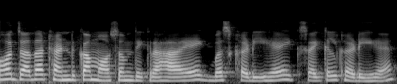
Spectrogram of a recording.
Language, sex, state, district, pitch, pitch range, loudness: Hindi, female, Jharkhand, Jamtara, 195 Hz, 175-215 Hz, -18 LUFS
